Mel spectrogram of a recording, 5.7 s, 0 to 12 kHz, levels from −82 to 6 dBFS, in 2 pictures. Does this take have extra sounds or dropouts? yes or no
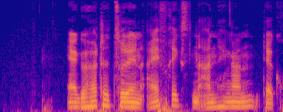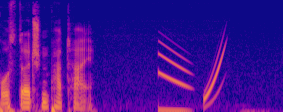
yes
